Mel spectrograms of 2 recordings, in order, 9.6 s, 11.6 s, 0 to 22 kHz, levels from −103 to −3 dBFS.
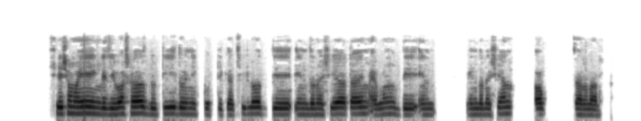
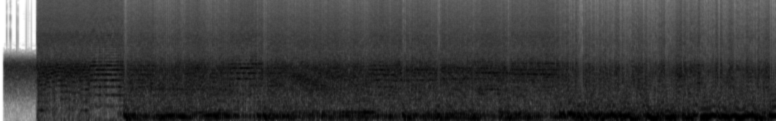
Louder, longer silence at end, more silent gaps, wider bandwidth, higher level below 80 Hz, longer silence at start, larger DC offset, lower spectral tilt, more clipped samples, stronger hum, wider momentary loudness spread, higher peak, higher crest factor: second, -17 LUFS vs 1 LUFS; first, 0.65 s vs 0 s; first, 2.98-3.05 s, 3.20-3.24 s, 4.01-4.05 s, 6.55-6.98 s, 7.71-8.01 s, 8.21-8.58 s vs none; second, 7.2 kHz vs over 20 kHz; second, -62 dBFS vs -12 dBFS; first, 0.85 s vs 0.05 s; neither; first, -8 dB/octave vs -3 dB/octave; second, under 0.1% vs 80%; neither; first, 12 LU vs 3 LU; about the same, -2 dBFS vs 0 dBFS; first, 16 dB vs 0 dB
